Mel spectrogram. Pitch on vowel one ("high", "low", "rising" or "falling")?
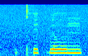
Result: high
